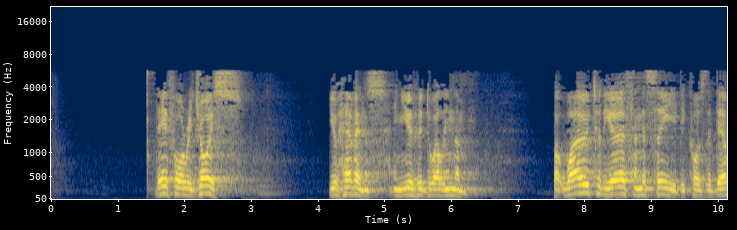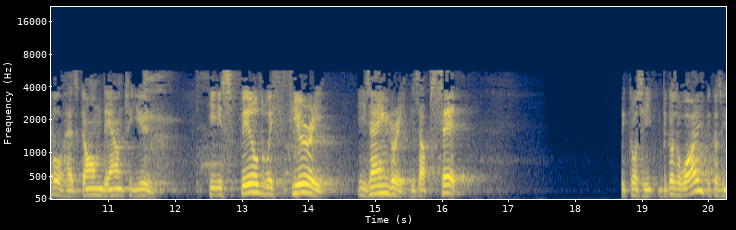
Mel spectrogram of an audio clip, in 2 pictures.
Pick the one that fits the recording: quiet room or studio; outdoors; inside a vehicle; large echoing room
large echoing room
